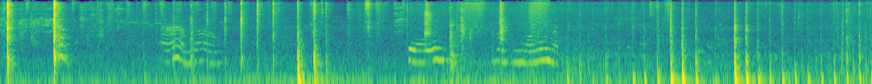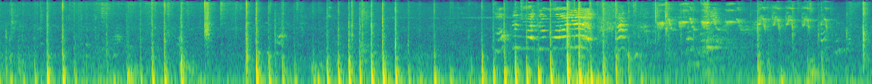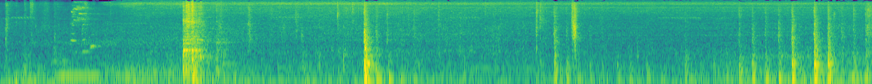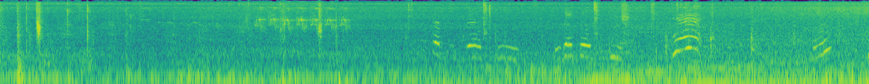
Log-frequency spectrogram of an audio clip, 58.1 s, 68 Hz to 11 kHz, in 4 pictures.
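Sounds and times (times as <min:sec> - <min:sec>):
hands slapping bread dough: 0:02.3 - 0:05.7.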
